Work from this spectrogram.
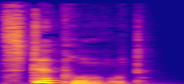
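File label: "stippled", English, British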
